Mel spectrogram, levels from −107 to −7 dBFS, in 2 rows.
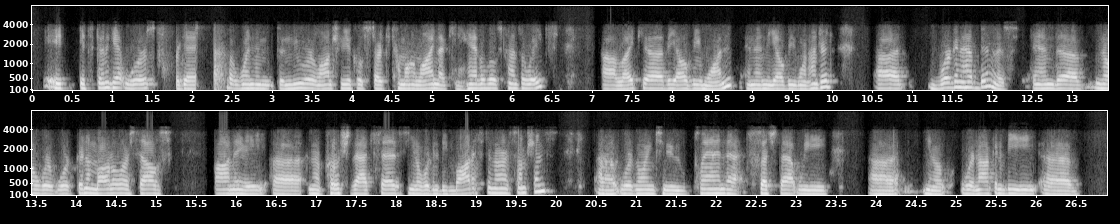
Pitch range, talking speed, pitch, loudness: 135-155 Hz, 185 wpm, 145 Hz, -22 LUFS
